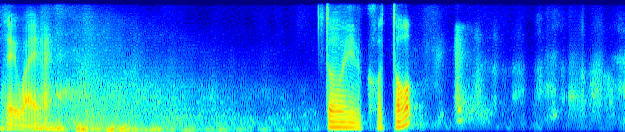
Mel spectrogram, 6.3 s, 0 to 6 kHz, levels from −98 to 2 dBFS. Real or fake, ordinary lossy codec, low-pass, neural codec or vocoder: fake; none; 5.4 kHz; codec, 24 kHz, 0.9 kbps, WavTokenizer, large speech release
